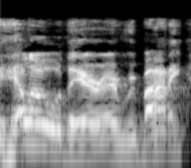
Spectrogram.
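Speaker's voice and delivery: a light imitation of a cheery old ballgame announcer; Mel Allen's friendly sign-on. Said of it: "he would say".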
